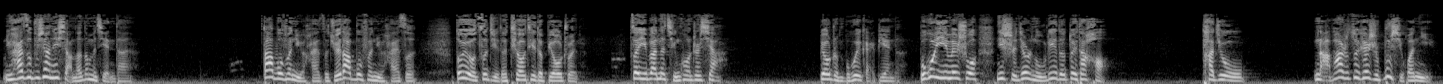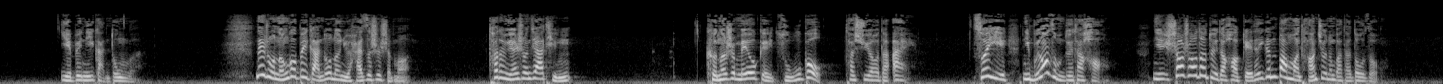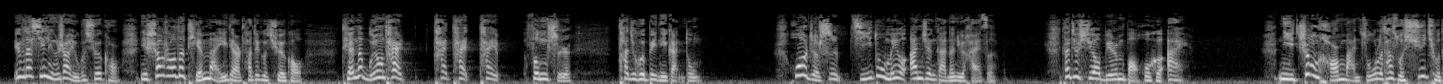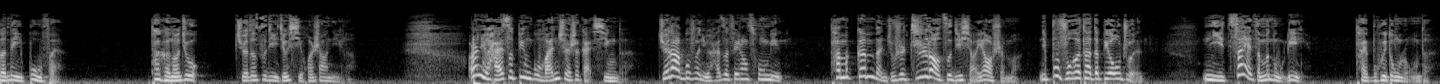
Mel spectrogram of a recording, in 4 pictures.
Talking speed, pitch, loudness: 310 characters per minute, 190 Hz, -16 LUFS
